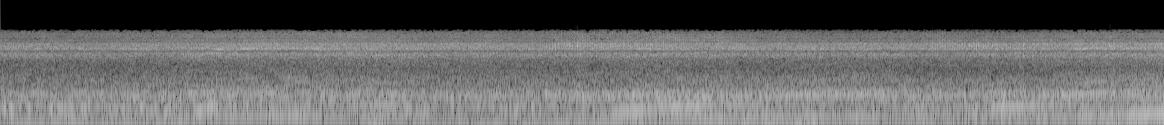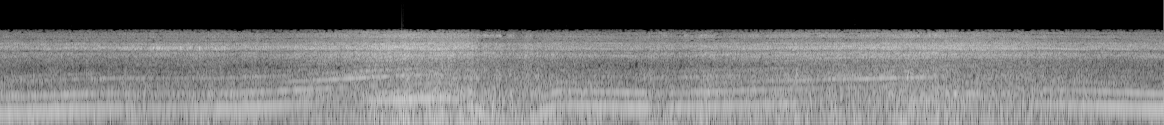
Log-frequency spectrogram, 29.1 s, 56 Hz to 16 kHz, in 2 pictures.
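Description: Honda CBR1000RR inline-four sportbike engine heard from on board. It runs low and steady at first, then pulls away through the gears, its pitch rising and dropping back again and again with each upshift. Rushing noise grows around the middle of the acceleration.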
